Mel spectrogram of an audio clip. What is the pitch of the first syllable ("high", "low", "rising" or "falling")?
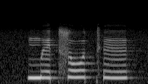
low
